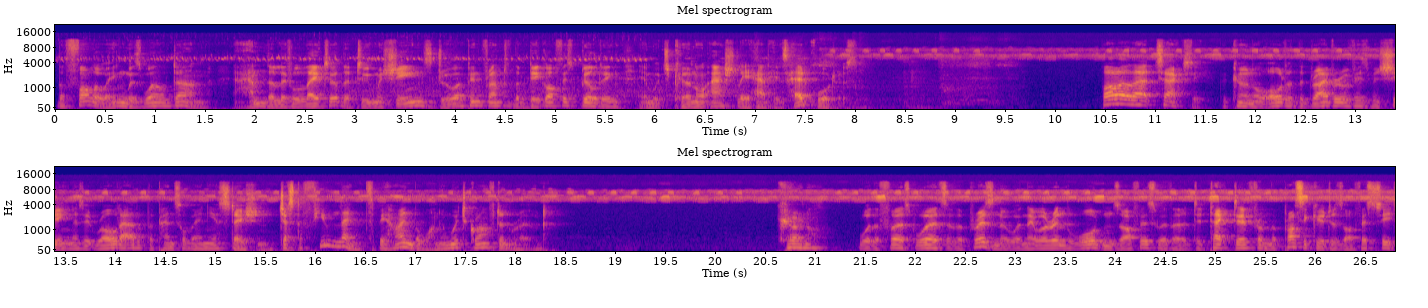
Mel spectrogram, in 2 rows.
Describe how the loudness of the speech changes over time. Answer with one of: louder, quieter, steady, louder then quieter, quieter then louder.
steady.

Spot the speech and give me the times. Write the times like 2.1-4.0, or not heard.
0.0-8.0, 10.4-18.4, 20.6-26.7.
